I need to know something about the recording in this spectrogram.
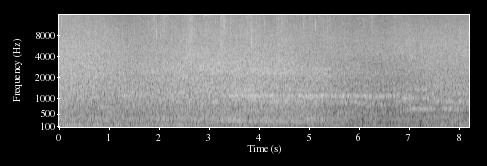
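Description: A small pond fountain splashing steadily, its jet bubbling up through the water surface.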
